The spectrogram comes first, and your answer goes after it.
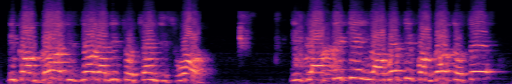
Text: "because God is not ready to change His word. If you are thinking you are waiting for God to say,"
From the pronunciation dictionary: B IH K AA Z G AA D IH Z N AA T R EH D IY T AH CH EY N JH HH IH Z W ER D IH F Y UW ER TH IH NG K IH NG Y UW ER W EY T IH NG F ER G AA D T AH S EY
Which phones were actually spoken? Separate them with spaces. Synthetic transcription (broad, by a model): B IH K AA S G AA D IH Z N AA T R EH D IY T AH CH EY N JH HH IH S W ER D IH F Y UW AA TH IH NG K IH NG Y UW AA W EY T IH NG F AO G AA D T AH S EY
